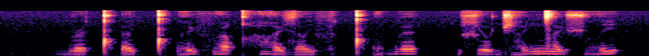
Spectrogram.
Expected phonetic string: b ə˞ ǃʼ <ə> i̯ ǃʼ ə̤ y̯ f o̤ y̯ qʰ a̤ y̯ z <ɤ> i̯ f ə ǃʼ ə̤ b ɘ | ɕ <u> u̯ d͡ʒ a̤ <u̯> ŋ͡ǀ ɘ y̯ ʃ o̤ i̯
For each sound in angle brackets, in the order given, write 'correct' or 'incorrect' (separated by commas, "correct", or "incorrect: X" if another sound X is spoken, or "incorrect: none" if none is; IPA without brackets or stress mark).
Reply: correct, correct, incorrect: ʏ, incorrect: y̯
